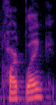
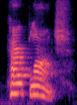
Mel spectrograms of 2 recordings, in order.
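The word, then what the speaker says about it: carte blanche: say it in English cart blank is that how you say it is that how you pronounce it cart blanch or blank it's a blanch cart blanch cart blanch I should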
